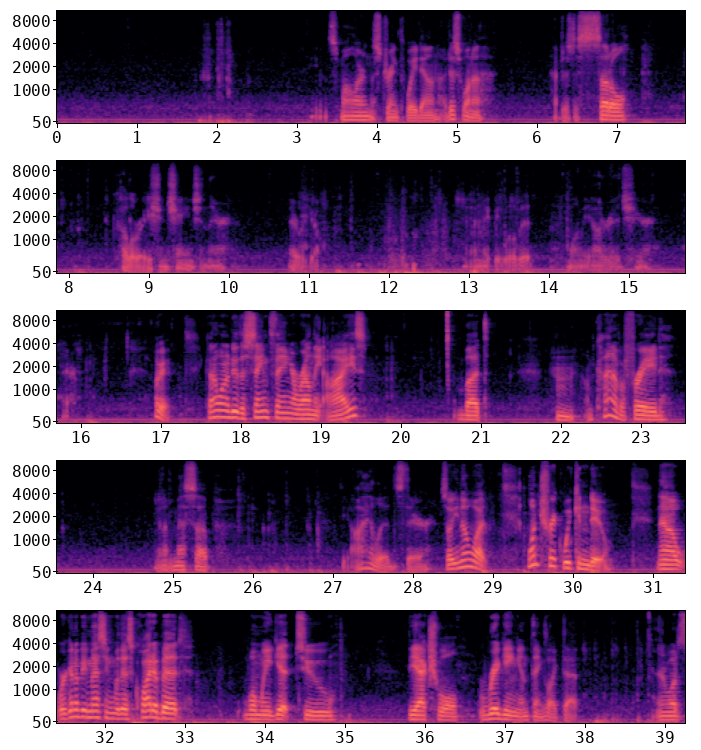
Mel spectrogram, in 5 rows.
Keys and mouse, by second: 2.1 ctrl+z, 3.1-5.4 drag, 6.8-8.3 drag, 8.3-10.0 middle drag, 9.6-11.5 drag, 11.5-15.7 middle drag, 14.7-16.8 drag, 16.3-21.0 middle drag, 22.1-24.0 middle drag, 25.3-28.1 middle drag, 29.1-34.9 middle drag, 38.3-39.2 middle drag.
